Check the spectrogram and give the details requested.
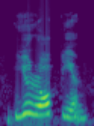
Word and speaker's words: European: Here is the silent and the word pronunciation becomes European. So the first sound produced by this word is U, European.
